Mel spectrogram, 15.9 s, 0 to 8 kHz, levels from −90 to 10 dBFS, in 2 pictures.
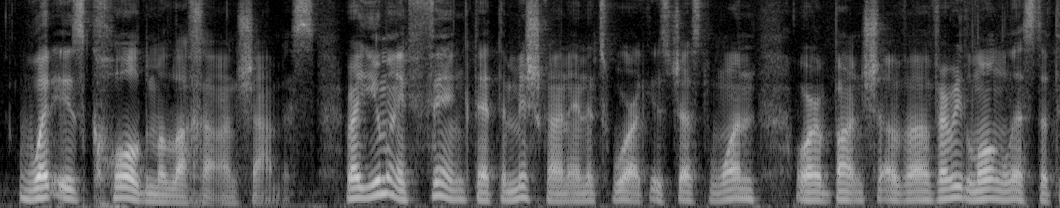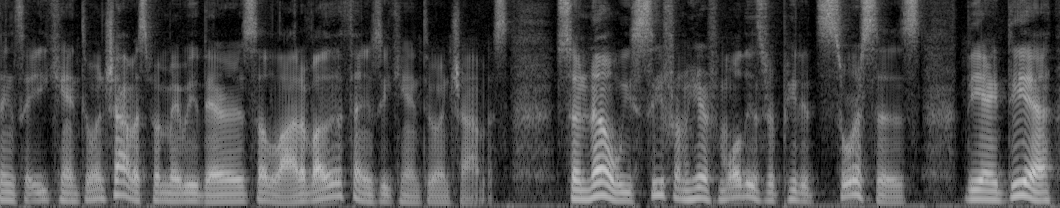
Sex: male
